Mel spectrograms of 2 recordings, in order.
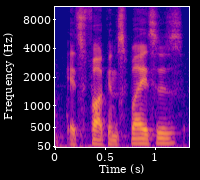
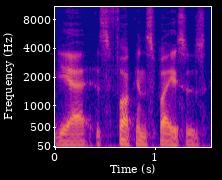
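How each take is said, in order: First: Slow, questioning "spices"; retold question landing on "spices". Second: Slow, settled statement on "spices"; confirming. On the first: Friend's questioning quote, then speaker confirms. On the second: Retold or imitated. Speaker's retold confirmation of the question.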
